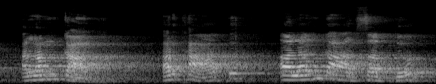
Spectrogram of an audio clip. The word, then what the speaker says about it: अलंकार: पर लिखा है अलंकार शुद्ध रूप से इसका उच्चारण किया जाए तो अनुस्वार लगा हुआ है अलंकार अर्थात अलंकार शब्द ने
